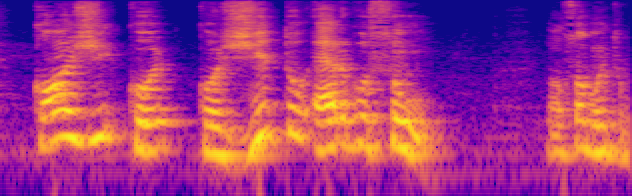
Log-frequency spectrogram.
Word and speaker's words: cogito: descartes teria que reavaliar recessão o coj cor cogito ergo sum não sou muito boa na tim mas acredito que seja assim a pronúncia cogito o código cogito ergo sum pois as pessoas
